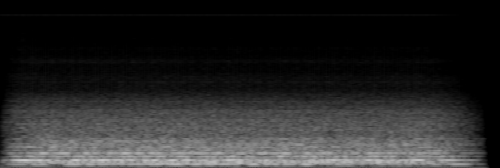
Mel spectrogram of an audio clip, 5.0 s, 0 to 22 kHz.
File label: C 2, Basses Tremolo, String Ensembles; Miroslav Vitous; 90 s Sample CDs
